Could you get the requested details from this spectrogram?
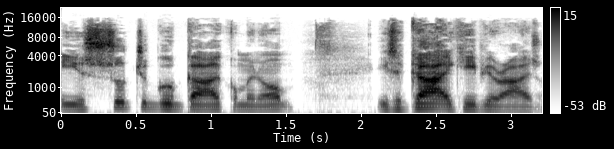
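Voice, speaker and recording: A man speaks with a British accent. The sound is dry and close with no echo, on a very clean recording with a silent background. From UK. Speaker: MMA predictions YouTuber. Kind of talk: casual commentary monologue. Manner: casual, with many fillers.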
